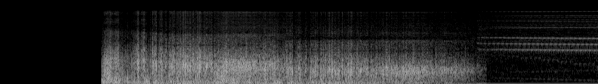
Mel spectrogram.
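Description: A video game explosion effect roars and fades.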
